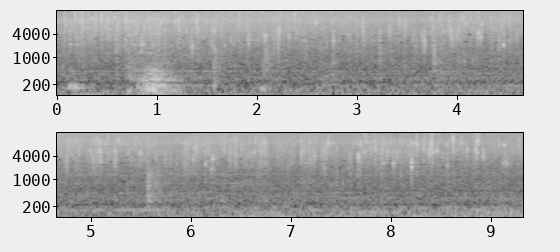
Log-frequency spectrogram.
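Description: Breaded pork cutlets sizzling and crackling steadily in hot oil in a frying pan as chopsticks turn and lift the pieces, with a brief thud about a second in.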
